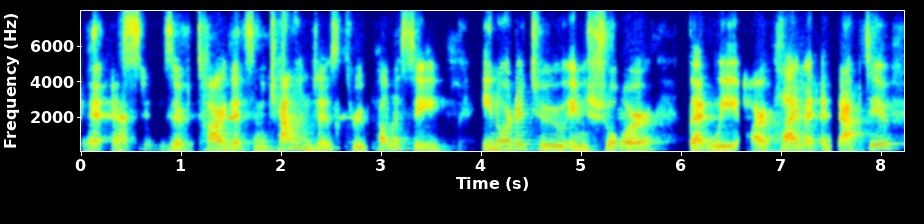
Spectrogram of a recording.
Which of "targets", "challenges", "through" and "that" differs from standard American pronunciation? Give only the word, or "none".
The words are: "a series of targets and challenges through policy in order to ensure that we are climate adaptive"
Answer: none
